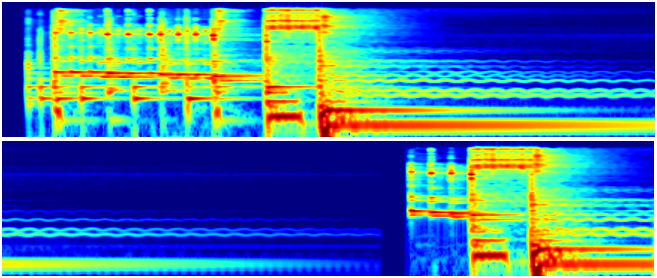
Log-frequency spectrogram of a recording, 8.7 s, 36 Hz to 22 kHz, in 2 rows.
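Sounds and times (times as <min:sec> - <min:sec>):
marimba jingle: 0:00.2 - 0:02.3, 0:07.1 - 0:08.6.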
